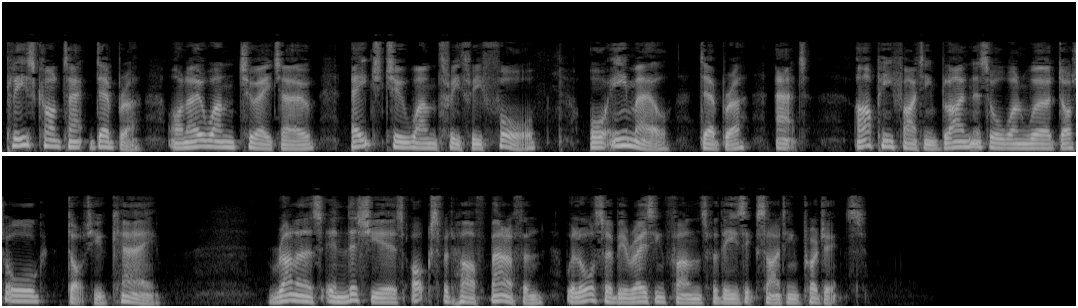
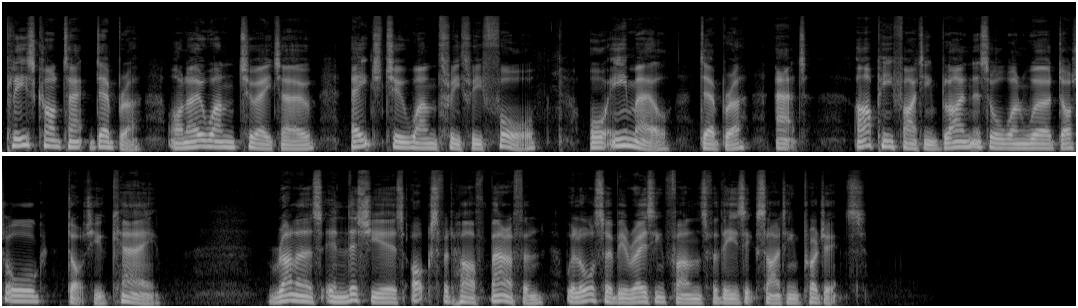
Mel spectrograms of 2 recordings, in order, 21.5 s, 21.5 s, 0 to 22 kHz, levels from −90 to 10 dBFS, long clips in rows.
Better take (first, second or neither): second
